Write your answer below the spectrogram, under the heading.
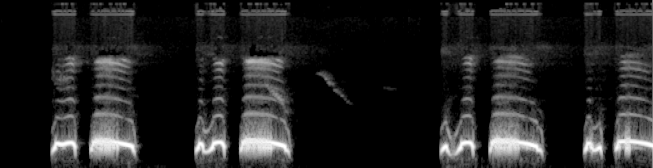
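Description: Spotted dove cooing in low, mellow phrases: a short double note then a longer drawn-out coo, repeated three times over a silent background.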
